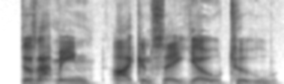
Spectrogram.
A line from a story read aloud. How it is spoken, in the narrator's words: said the Dean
